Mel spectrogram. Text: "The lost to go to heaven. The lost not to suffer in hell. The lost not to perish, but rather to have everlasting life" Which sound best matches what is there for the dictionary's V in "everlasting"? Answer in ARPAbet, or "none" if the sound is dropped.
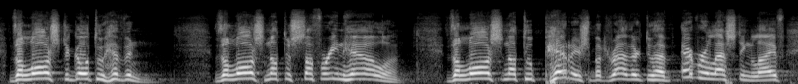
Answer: V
